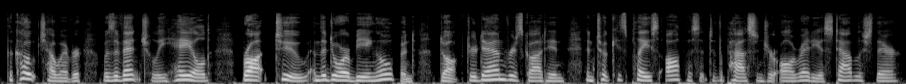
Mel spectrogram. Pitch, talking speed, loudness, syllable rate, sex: 175 Hz, 185 wpm, -19 LUFS, 6.2 syllables/s, female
